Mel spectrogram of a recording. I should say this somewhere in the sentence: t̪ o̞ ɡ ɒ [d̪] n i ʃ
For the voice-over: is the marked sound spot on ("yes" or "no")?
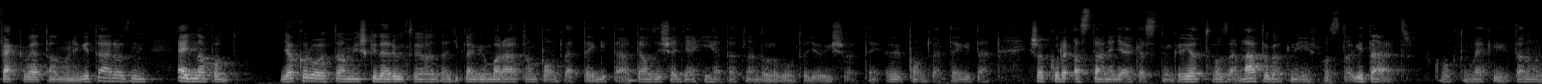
no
